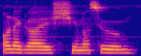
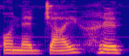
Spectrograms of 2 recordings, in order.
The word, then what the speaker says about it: onegaishimasu: thanks moving on to number four we have onegaishimasu meaning please so again let's do the syllable by syllable or nagai shimasu meaning please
